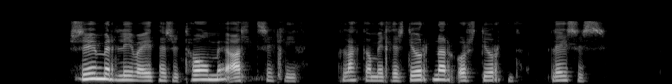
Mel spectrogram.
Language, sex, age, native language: Icelandic, female, 30-39, Icelandic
